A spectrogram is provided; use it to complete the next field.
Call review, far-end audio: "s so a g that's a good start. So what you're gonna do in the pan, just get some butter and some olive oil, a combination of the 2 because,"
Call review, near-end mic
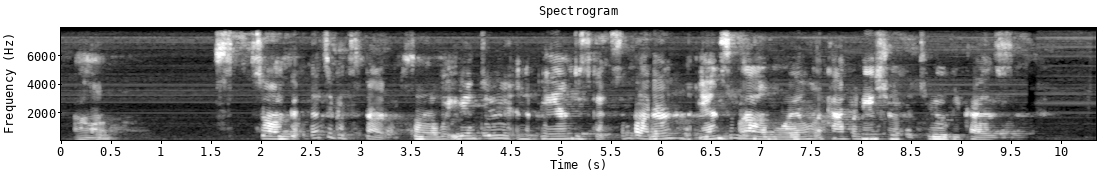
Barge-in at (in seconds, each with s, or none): none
